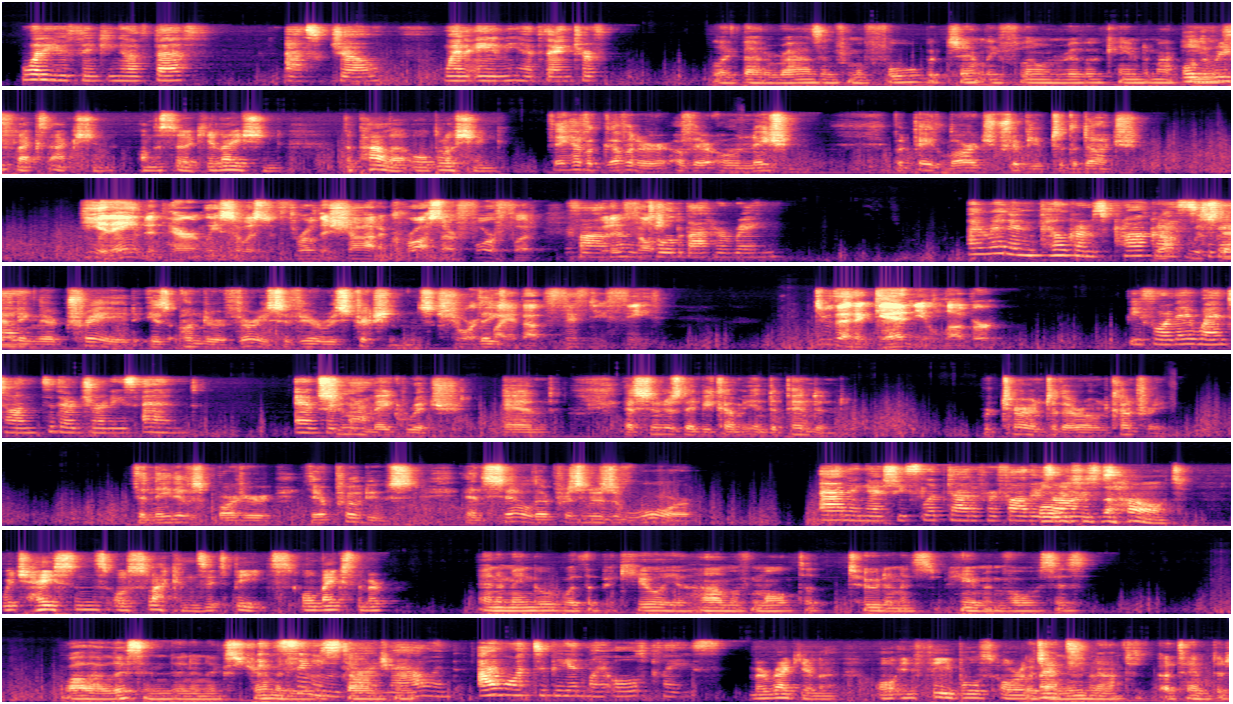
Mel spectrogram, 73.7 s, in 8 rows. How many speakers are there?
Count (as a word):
five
